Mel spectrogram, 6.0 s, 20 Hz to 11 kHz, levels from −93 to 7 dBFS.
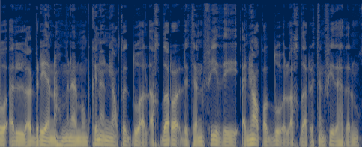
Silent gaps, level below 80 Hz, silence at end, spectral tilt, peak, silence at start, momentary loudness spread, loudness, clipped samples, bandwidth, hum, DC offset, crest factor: none; -38 dBFS; 0.05 s; -8.5 dB/octave; -10 dBFS; 0 s; 6 LU; -28 LUFS; under 0.1%; 10.5 kHz; none; under 0.1%; 16 dB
